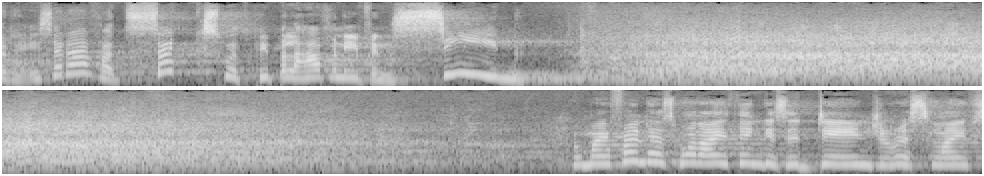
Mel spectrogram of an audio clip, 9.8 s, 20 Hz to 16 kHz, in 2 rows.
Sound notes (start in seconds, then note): 2.8 audience laughing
